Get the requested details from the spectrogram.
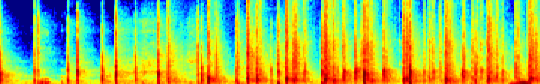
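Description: A short round of applause from a small group: sharp, crisp hand claps that start sparse and quickly thicken into a dense, uneven patter of overlapping claps, with no voices.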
